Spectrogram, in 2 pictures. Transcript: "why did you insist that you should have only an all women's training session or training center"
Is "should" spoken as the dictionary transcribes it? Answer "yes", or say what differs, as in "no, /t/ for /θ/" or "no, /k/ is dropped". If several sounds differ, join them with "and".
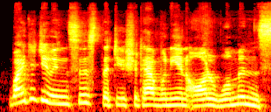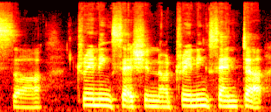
yes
